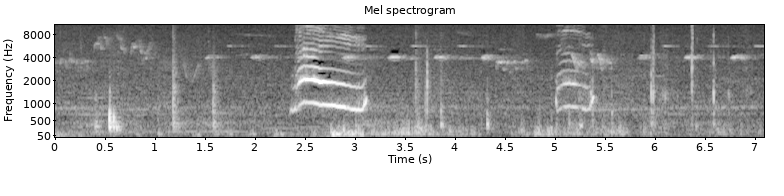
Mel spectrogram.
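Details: Two brief kitten meows, the first loud and strained, the second softer, over background rustling and a faint high tone.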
